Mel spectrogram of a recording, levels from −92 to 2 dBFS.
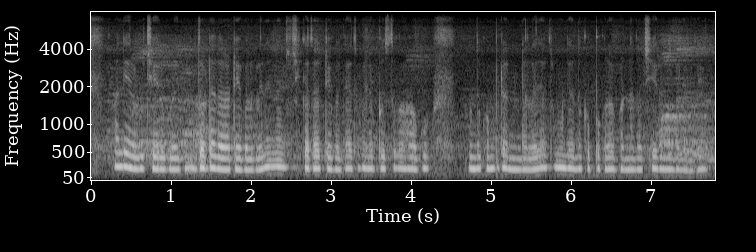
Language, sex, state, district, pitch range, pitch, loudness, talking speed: Kannada, female, Karnataka, Mysore, 200-220 Hz, 210 Hz, -26 LUFS, 200 wpm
